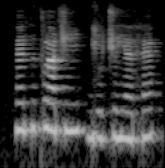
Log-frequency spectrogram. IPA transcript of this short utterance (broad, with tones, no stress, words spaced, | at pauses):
ɛ̃˦kɨ˦klã˦t͡ʃiː˦ | ɡi˧lt͡ʃɨ˧jɛ̃˧hɛ̃˦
